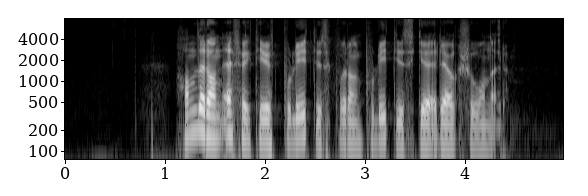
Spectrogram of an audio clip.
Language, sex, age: Norwegian, male, 25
